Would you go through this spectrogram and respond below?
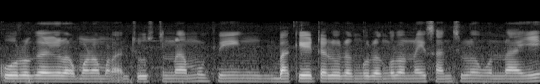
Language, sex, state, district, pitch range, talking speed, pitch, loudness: Telugu, male, Andhra Pradesh, Visakhapatnam, 130-140 Hz, 120 wpm, 140 Hz, -20 LUFS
